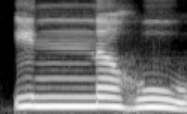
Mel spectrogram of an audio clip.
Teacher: ہا کے اوپر الٹی پیش ہے، تھوڑی سی آواز لمبی ہوگی ایک الف کے برابر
